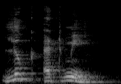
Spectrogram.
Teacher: at and me they are functional words that's why they are not stressed so the pattern in ductile is stressed unstressed unstressed now we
